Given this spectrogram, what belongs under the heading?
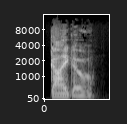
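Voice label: "gigo", British English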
